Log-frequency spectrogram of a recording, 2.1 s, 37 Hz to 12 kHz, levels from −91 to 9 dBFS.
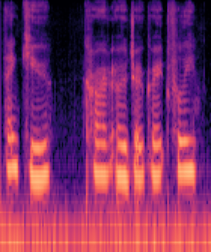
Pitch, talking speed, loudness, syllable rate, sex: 225 Hz, 140 wpm, -15 LUFS, 5.5 syllables/s, female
